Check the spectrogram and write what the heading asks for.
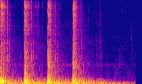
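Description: Outro sound effect: four heavy percussive hits about a third of a second apart, followed by a low boom that fades away.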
